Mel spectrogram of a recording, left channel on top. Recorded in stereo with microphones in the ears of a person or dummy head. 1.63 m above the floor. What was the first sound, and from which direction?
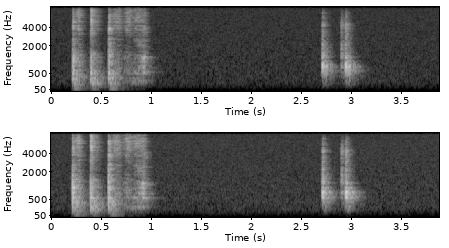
Writing, 45° right (ahead or behind).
